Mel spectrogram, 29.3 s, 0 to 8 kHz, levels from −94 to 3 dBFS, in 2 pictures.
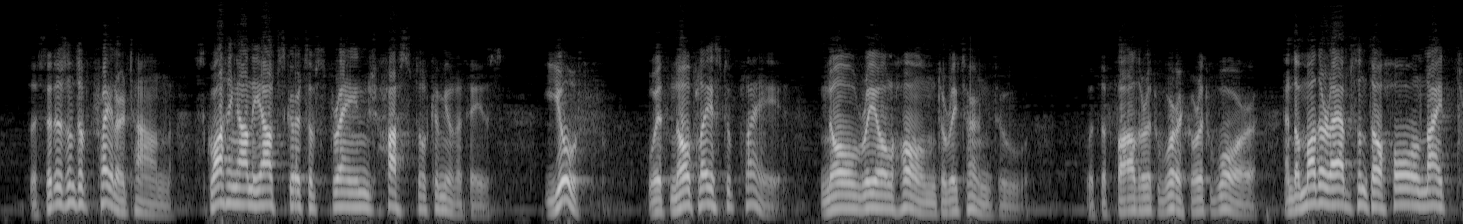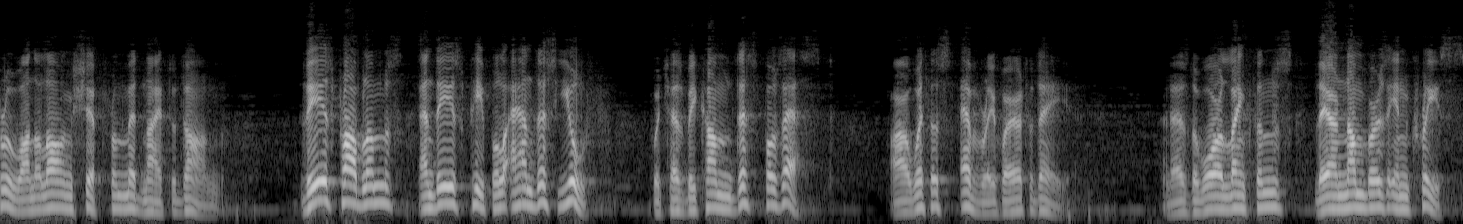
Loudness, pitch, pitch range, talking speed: -28 LUFS, 145 Hz, 120-165 Hz, 150 wpm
